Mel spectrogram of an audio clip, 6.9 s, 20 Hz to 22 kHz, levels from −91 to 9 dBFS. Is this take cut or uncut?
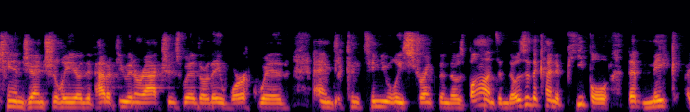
cut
